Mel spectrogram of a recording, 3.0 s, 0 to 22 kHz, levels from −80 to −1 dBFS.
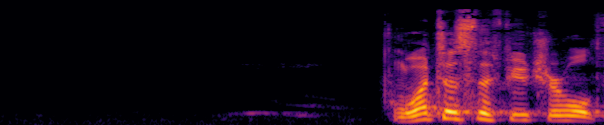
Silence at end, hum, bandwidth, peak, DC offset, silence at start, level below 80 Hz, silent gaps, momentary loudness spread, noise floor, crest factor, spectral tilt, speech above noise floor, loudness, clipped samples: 0 s; none; 16 kHz; -4 dBFS; under 0.1%; 1.95 s; -76 dBFS; none; 5 LU; -76 dBFS; 18 dB; -3.5 dB/octave; 58 dB; -18 LUFS; under 0.1%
